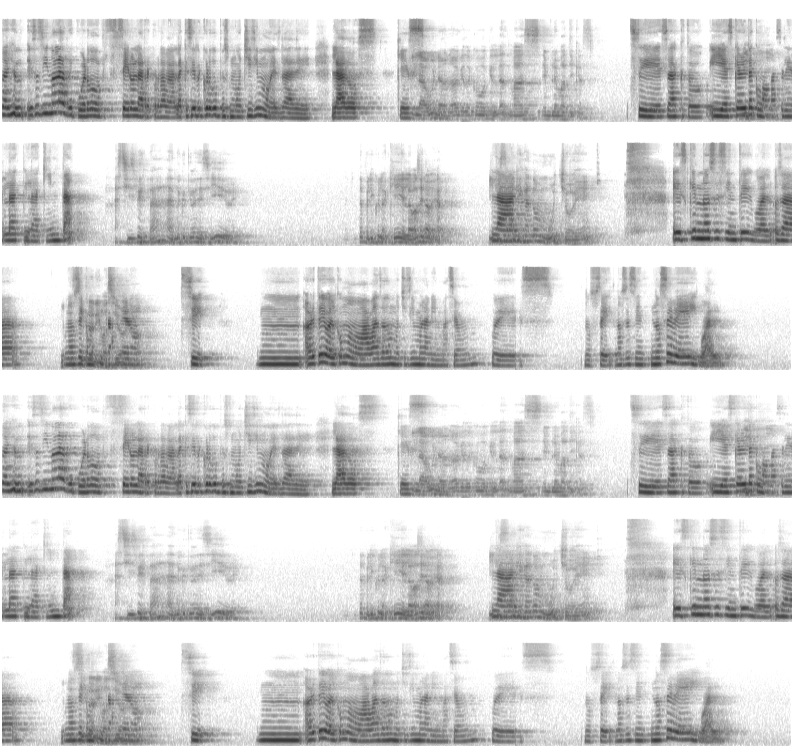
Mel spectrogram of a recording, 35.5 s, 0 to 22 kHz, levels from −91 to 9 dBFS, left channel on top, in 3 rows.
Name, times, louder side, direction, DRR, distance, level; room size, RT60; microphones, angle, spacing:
voice 1, 0.0-5.5 5.9-6.2 9.5-12.9 19.2-19.6 21.2-24.0 24.6-25.1 25.3-25.8 26.5-26.8 27.5-31.4 32.4-34.5, left 3 dB, 70° left, 1.0 m, -22 dB
voice 2, 6.1-8.7 11.1-11.6 13.5-15.4 17.2-18.5 19.2-20.7 24.7-25.9, left 1 dB, 30° left, 3.5 m, -36 dB
29.0 x 19.0 x 8.3 m
head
